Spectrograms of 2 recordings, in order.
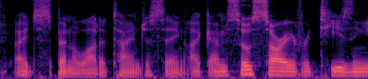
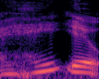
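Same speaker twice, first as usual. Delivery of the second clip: mock crying scream, much higher, slower; 10 semitones higher than usual. Recalling relentlessly teasing Canyon until he screamed back, imitating Canyon screaming, crying. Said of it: "just crying and looked at me and just like screaming at me like".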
